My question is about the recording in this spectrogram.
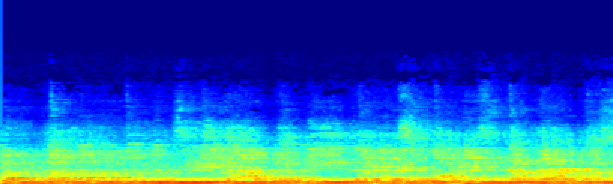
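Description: Chilote folk dance music: a song sung by several voices together over steady instrumental accompaniment.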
